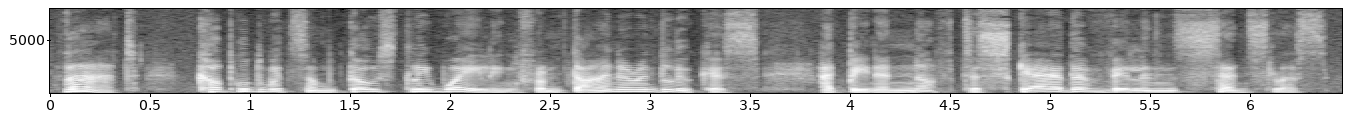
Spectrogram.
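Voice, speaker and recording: A man's voice: mid-range voice, expressive, normal speed, fairly bright tone, no room sound. A man narrating a children's adventure story as an audiobook, in a dramatic scripted style.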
